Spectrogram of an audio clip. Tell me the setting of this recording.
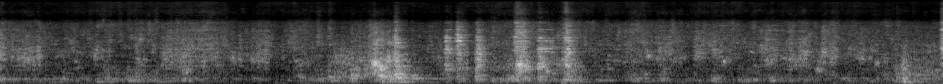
kitchen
